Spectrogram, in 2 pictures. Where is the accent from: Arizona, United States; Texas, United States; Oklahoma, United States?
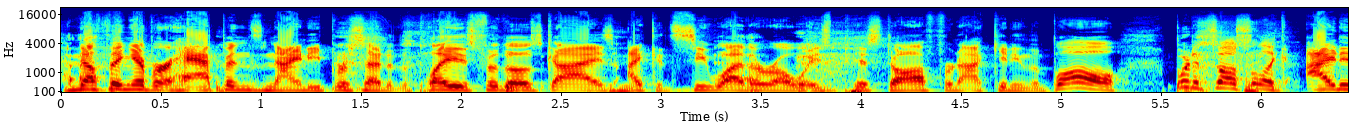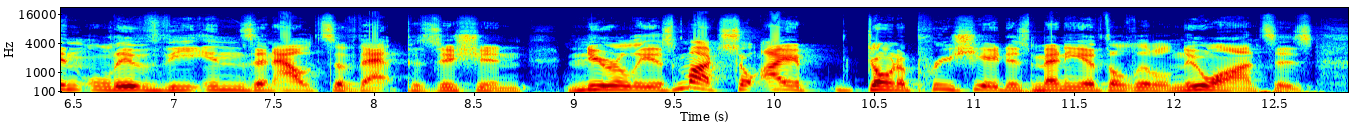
Arizona, United States; when I was growing up in Arizona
